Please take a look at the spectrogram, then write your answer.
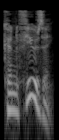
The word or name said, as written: confusing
